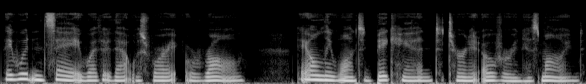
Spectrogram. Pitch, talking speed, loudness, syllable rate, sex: 180 Hz, 215 wpm, -17 LUFS, 4.8 syllables/s, female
